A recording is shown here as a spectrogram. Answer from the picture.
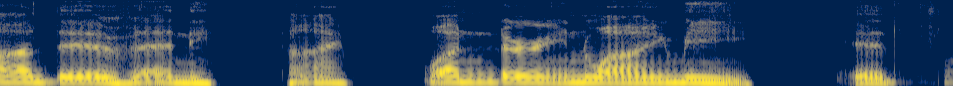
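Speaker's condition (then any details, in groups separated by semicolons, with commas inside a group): Parkinson's disease; young onset; about 11 years since diagnosis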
